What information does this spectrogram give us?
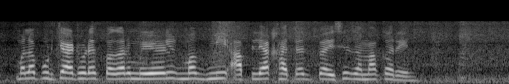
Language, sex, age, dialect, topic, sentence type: Marathi, female, 18-24, Standard Marathi, banking, statement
